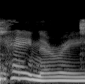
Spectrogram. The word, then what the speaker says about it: Chicanery: চিকানিরি, Chicanery. চিকেইনারি, চিকেইনারি, চিকেইনারি, চিকেইনারি, সিএইচআই, সিএইচআই, সিএএন, Chicanery. সিএইচআই, সিএএনইআরওয়াই, সিএইচআই, Chicanery. সিএএনইআরওয়াই, চিকেইনারি, সিএইচআই, Chicanery.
